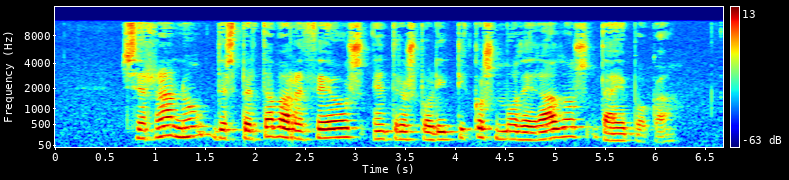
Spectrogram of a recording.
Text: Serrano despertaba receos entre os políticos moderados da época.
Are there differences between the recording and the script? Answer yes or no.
no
